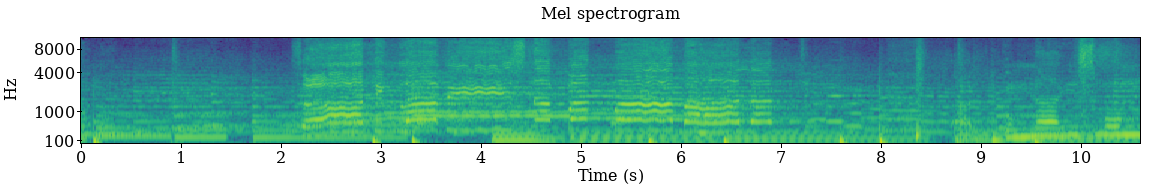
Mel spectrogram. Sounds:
music

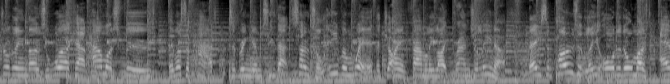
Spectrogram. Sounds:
music, speech

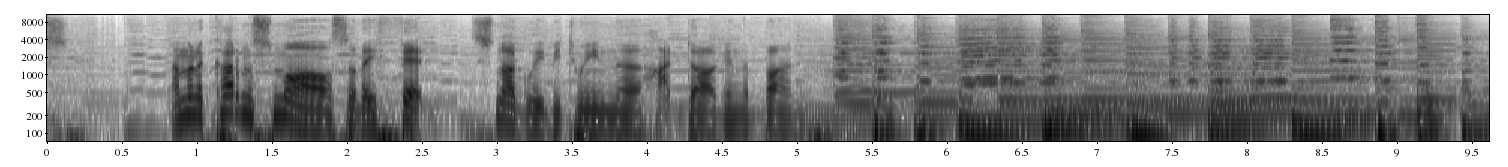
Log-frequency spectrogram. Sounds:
inside a small room, music, speech

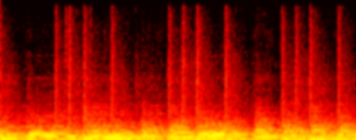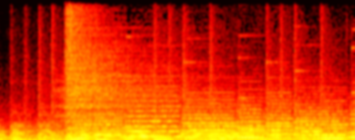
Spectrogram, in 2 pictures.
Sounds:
trumpet, theme music, music, musical instrument

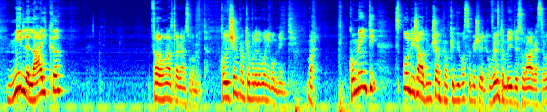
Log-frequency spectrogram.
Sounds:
speech

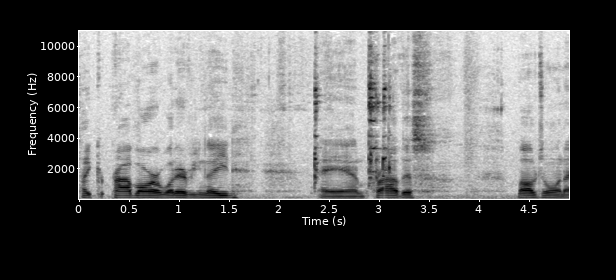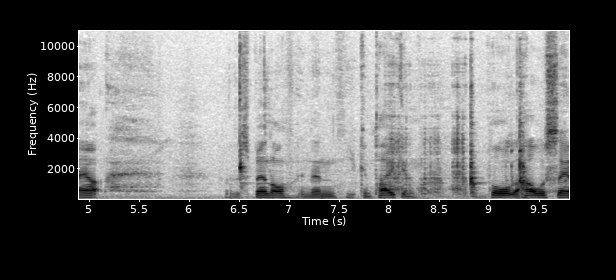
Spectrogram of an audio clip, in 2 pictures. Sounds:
speech, outside, rural or natural

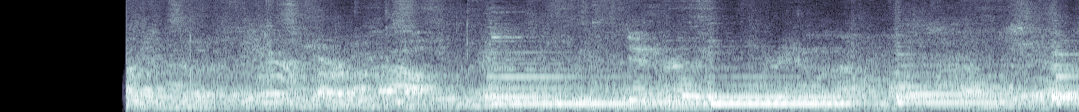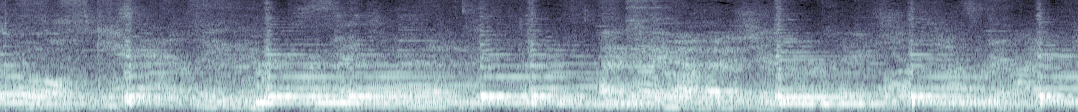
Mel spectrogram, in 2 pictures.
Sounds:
playing ukulele

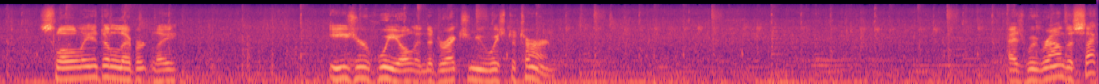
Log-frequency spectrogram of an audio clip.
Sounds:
speech, vehicle, music

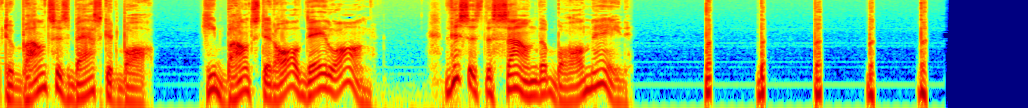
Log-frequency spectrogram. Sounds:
speech

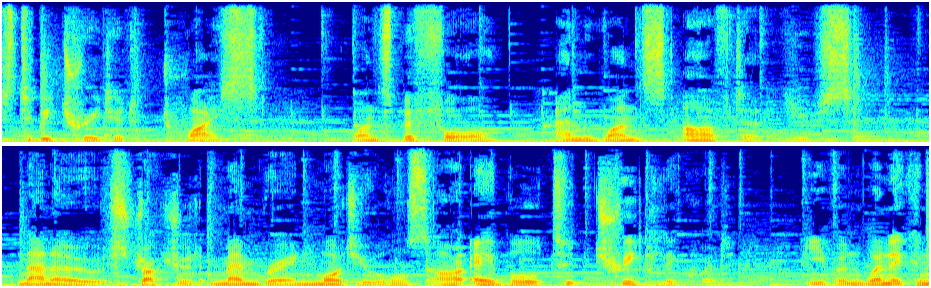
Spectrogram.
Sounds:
music, speech

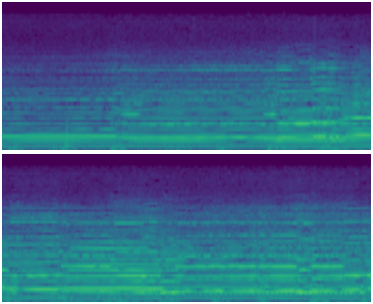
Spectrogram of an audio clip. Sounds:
bowed string instrument, accordion, violin

